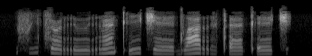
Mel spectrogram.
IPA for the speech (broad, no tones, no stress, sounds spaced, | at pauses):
f i̤ t͡s ə˞ r ʉː r ɛ̃ kʼ i t͡ʃ eː d w a r ɛ̤ tʼ ɛː kʼ e t͡ʃ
